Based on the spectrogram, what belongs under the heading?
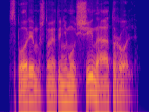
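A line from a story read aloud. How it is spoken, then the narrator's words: Quiet reply. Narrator (Russian): так же тихо отозвался Крум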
